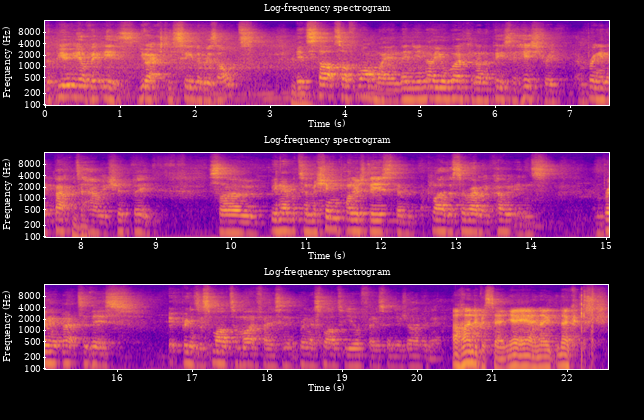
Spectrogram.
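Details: Adult man speaking; normal voice.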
